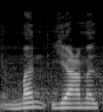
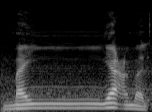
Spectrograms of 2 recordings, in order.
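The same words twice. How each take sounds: First: The n is pronounced separately, without nasal merging. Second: The n merges into y with a nasal hum. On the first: The speaker calls it wrong. "अगर आप ऐसा पढ़ेंगे मन यामल तो ये गलत होगा" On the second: The speaker calls it right. "इदगाम भी होगा और गुन्ना भी होगा"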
